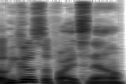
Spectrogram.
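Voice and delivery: normal talking voice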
